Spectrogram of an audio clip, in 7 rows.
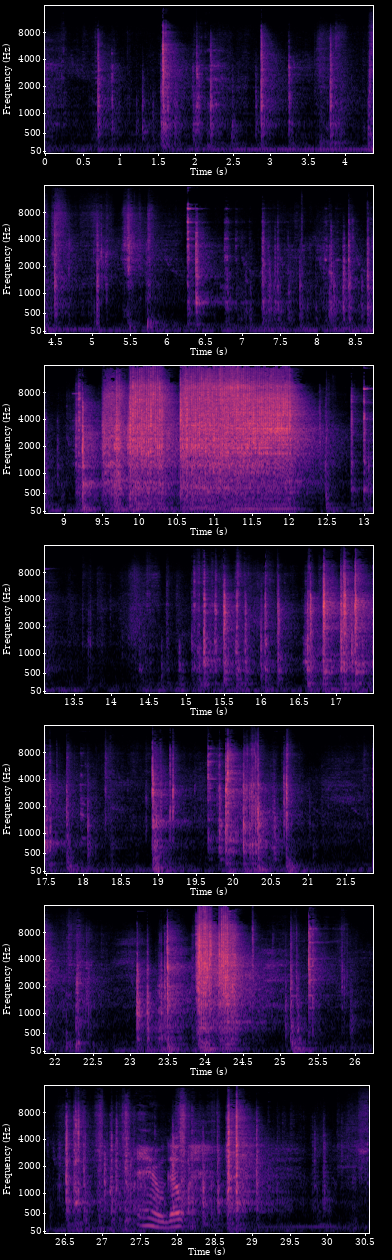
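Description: Repeated metal clanks, clicks and knocks of a socket wrench and parts being worked on a John Deere 7100 planter row unit. A loud steady hiss of about two and a half seconds comes near the middle.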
